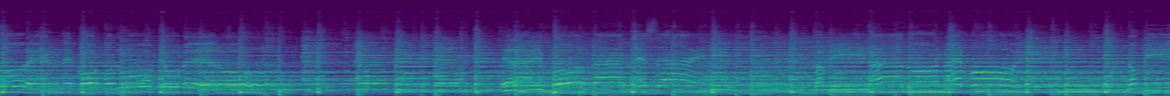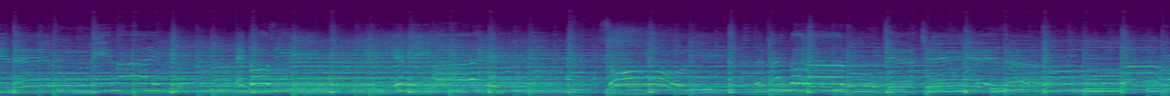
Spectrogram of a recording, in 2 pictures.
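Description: Live pop band music: a male voice sings over guitars and a full band accompaniment, at a steady level throughout.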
